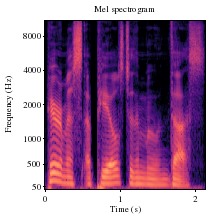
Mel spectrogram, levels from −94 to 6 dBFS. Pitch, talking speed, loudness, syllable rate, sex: 110 Hz, 170 wpm, -19 LUFS, 4.3 syllables/s, male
